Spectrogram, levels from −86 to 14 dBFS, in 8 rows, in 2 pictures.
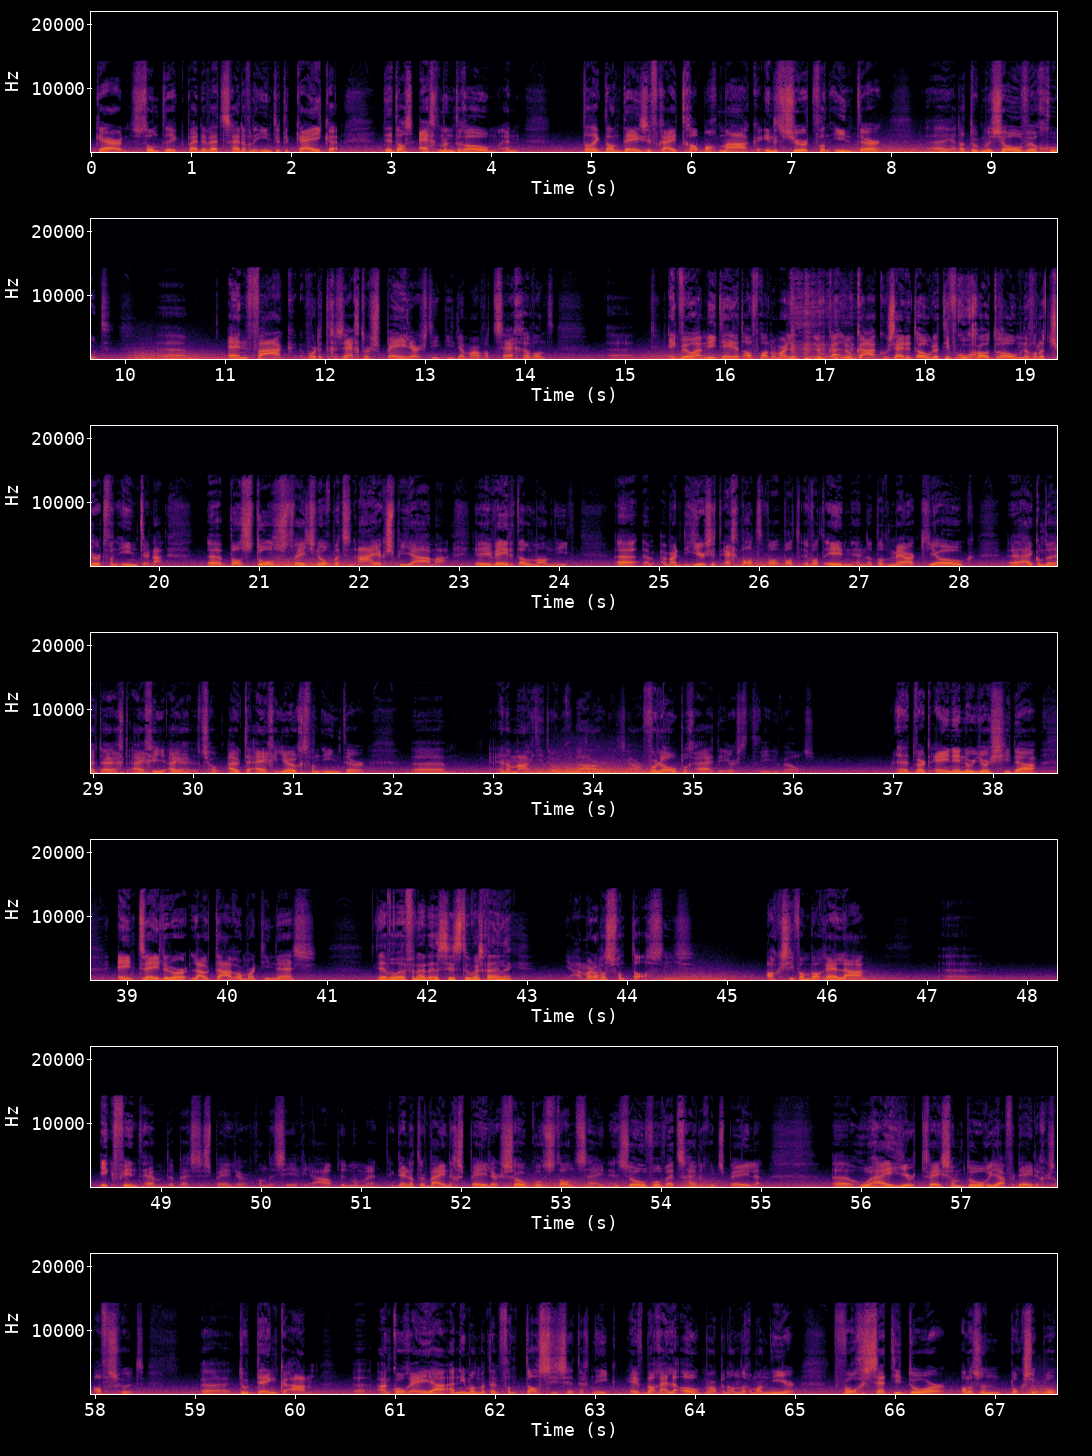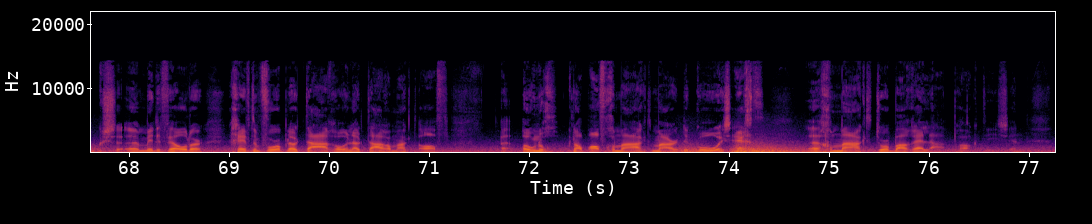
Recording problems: wind noise on the microphone; occasional gusts; 15 dB below the speech

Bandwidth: 14.5 kHz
